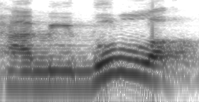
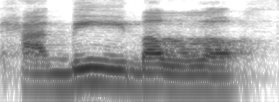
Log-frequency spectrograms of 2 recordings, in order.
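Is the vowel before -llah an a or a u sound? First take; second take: u; a. First: The vowel before -llah is a u sound. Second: The vowel before -llah is an a sound. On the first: The speaker calls it wrong. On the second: The speaker calls it right.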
